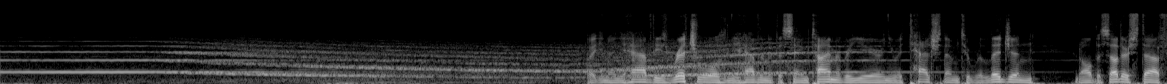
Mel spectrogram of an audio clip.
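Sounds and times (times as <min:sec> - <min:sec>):
civil defense siren winding down: 0:00.0 - 0:10.7
speech: 0:05.9 - 0:11.6.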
